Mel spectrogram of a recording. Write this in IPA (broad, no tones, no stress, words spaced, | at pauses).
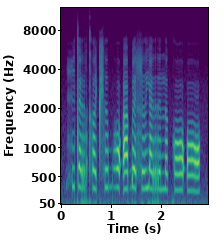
hitærkʰɐt͡ʃʰɘ bʱɔʔaɓɛ ɬɘ jærɘnɐ kɔ ʔɔ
